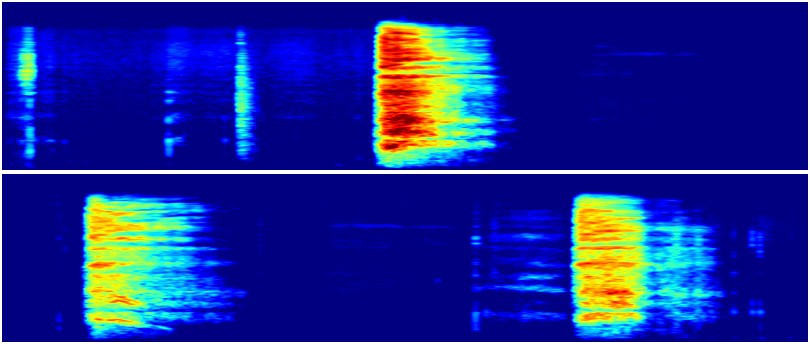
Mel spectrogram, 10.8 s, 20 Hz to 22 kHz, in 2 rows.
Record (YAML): exhalation_length: 10.8 s
exhalation_amplitude: 22587
exhalation_signal_mean_std_ratio: 0.23
survey_phase: beta (2021-08-13 to 2022-03-07)
age: 45-64
gender: Male
wearing_mask: 'No'
symptom_none: true
smoker_status: Never smoked
respiratory_condition_asthma: false
respiratory_condition_other: false
recruitment_source: REACT
submission_delay: 2 days
covid_test_result: Negative
covid_test_method: RT-qPCR
influenza_a_test_result: Negative
influenza_b_test_result: Negative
